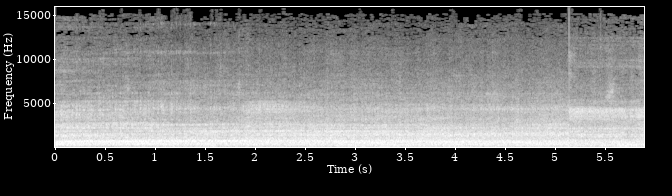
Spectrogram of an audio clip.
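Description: Sound module of a radio-controlled Scania truck playing a steady diesel-engine running sound as the truck and trailer creep along, over the constant din of a busy hall.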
